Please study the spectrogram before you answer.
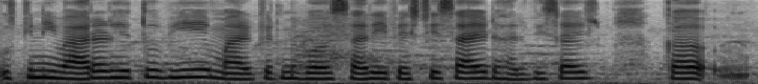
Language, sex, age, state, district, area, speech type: Hindi, female, 18-30, Uttar Pradesh, Varanasi, rural, spontaneous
